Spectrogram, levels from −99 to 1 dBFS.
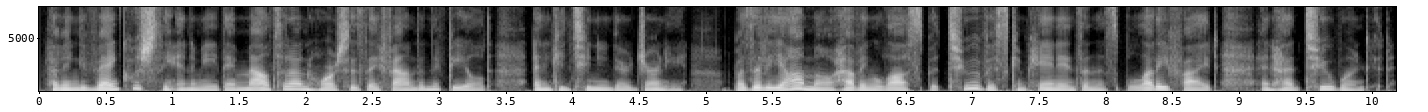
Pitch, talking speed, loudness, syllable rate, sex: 195 Hz, 195 wpm, -19 LUFS, 5.7 syllables/s, female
